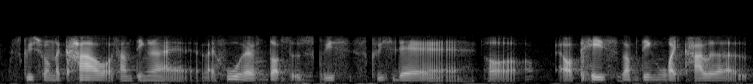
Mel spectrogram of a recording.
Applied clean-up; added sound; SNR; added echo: none; none; none; none.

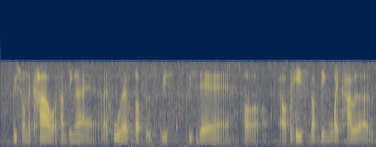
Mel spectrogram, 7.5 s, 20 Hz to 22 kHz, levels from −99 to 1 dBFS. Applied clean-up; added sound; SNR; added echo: none; Stream; 15 dB; none.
